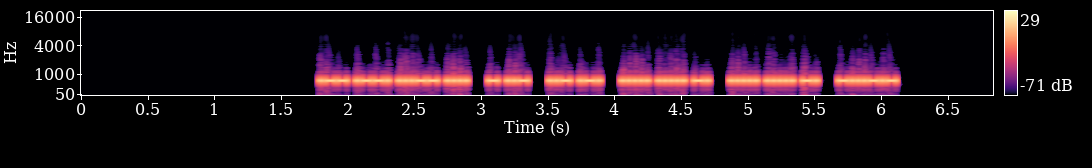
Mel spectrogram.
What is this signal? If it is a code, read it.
Morse code, heard as a keyed tone, about 52 wpm, 700 Hz. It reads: WP3H TU UR 55N 55N <BK>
